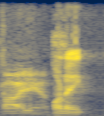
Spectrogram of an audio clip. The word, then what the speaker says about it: Payamps: The Braves agreed to terms with right-handed pitcher Joel Payampas. Is that how you say it? Payamps? Come on, man. Payamps.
